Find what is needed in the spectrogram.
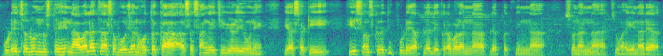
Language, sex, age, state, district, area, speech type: Marathi, male, 60+, Maharashtra, Nanded, urban, spontaneous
